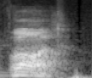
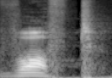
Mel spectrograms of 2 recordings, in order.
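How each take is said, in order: First: The name ends without an f sound. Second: The name ends with an f sound. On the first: The speaker calls it right. "Am I saying it right?" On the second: The speaker calls it wrong. "I always want to say rough, like Voft"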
